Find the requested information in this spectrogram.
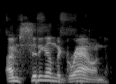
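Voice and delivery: ordinary delivery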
